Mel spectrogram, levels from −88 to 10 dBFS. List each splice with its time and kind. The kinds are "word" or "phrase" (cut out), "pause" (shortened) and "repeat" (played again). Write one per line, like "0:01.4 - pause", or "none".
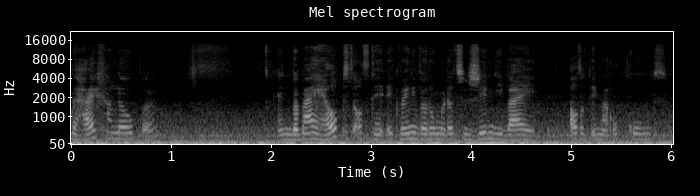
none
